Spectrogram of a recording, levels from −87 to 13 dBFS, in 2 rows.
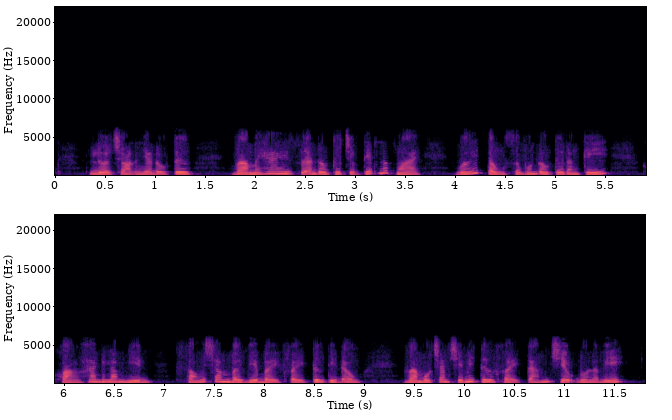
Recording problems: high frequencies cut off; noticeable; nothing above 5.5 kHz
garbled, watery; slightly

